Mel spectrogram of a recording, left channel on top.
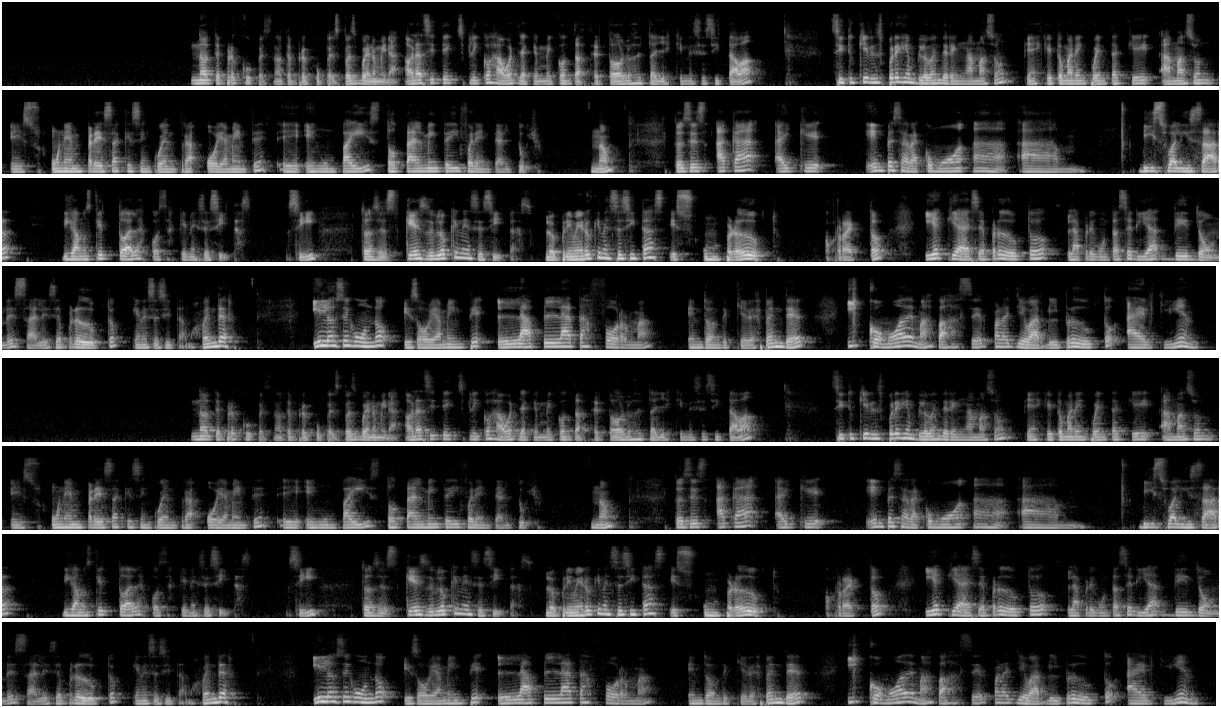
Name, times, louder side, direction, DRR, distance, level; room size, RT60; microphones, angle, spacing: voice 1, 1.9-7.5 7.8-7.9 8.3-17.6 18.1-18.3 18.6-20.4 20.8-23.0 23.5-24.4 24.9-26.8 27.2-27.5 27.9-31.9 32.6-38.9 39.6-43.0 43.4-44.6 45.0-48.5, left 3 dB, 25° left, 0.3 m, -21 dB
6.5 x 2.9 x 2.4 m
head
